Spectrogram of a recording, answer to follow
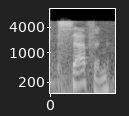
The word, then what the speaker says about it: Safin: I'll tell you, that first point when Safin gave him, now that we had to go to his coach to find out that his pronunciation is Safin.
